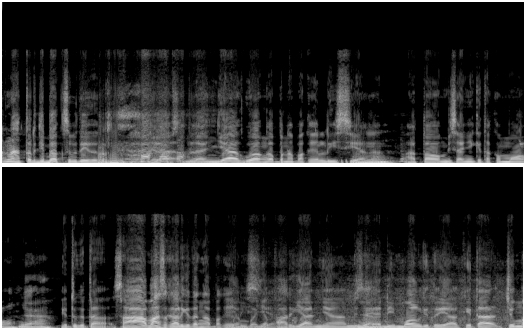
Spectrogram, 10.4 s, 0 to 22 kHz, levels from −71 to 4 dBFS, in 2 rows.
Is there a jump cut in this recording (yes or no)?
yes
